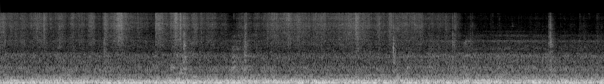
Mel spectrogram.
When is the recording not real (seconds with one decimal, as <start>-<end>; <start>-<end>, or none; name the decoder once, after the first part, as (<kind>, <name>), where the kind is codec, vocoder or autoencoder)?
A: none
